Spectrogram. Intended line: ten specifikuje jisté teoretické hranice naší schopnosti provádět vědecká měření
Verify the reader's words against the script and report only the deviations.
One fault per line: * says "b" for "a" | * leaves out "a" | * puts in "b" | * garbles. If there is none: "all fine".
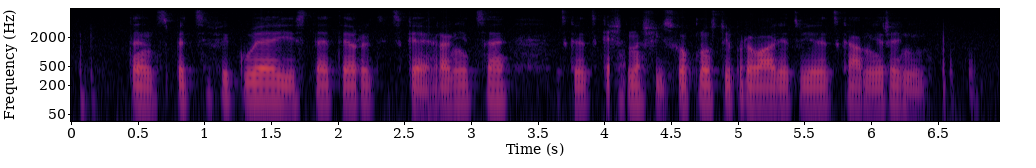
* garbles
